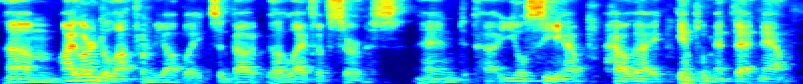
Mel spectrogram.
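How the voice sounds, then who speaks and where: A man in his late forties speaks to a school audience about his path and what he learned. His voice sits low. He talks earnestly but haltingly, filling pauses with ums and restarting sentences. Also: fairly even intonation. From San Antonio, Texas. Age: late 40s. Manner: earnest, reflective. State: a little choked up. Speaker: alumnus guest speaker. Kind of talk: presentation to students.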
